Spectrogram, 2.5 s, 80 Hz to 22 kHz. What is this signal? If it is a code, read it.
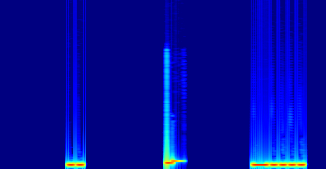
Morse code, heard as a keyed tone, about 36 wpm, 700 Hz. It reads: I 6
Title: Single Letter-Number - Rapid-Fire 35wpm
